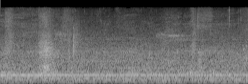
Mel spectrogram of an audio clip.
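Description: Steady hum and rushing noise inside a car, with a short knock about half a second in.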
